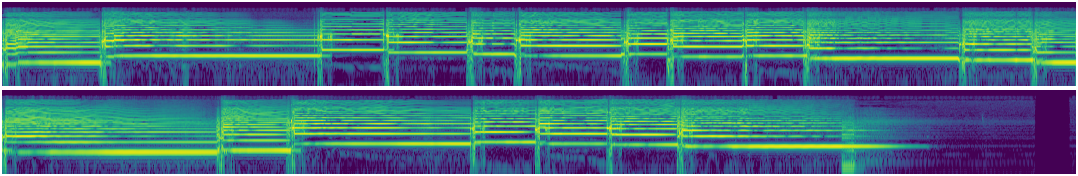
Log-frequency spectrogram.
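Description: Les Paul-style electric guitar playing a single-note lead melody in A minor, one note at a time, many of them held and ringing for a second or more. Near the end a last long note fades away.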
